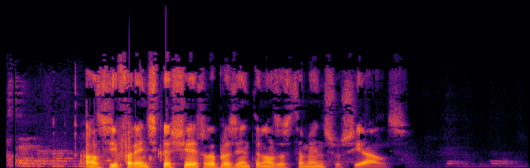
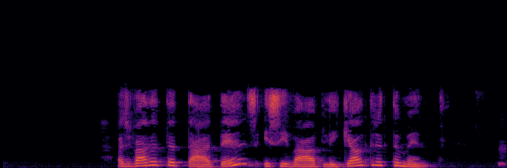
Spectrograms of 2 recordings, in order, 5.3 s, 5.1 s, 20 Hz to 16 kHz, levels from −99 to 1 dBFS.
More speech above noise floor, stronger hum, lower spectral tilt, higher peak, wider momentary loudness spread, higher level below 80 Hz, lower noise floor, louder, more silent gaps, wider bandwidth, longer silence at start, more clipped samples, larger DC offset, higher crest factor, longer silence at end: second, 35 dB vs 50 dB; neither; about the same, -4.5 dB/octave vs -5 dB/octave; first, 0 dBFS vs -24 dBFS; first, 18 LU vs 4 LU; first, -58 dBFS vs -80 dBFS; second, -55 dBFS vs -90 dBFS; first, -19 LUFS vs -39 LUFS; neither; first, 11.5 kHz vs 7.6 kHz; second, 0.1 s vs 1.2 s; neither; neither; about the same, 20 dB vs 16 dB; first, 1.3 s vs 0 s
